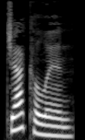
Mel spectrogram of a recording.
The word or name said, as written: jacquelyne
